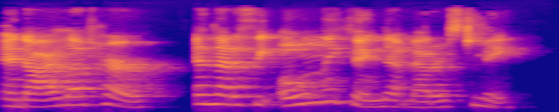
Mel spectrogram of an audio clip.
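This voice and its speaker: Storybook role: little lovestruck boy mouse played by a female reader, sincere, deferential, raised pitch, roomy sound. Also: animated, normal speed, a bit bright. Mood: earnest, lovestruck. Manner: earnest, deferential. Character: small, dreamy, lovestruck young male mouse, earnest and polite.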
